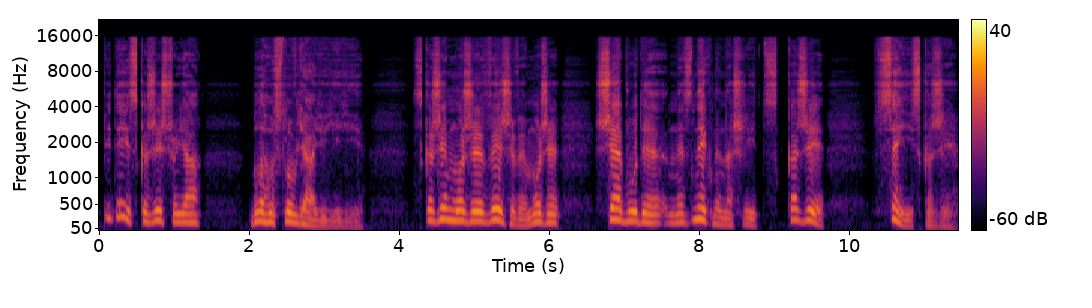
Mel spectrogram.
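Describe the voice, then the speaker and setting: A grieving old peasant man from a storybook, voiced by a man reading aloud, resigned and tender. He speaks haltingly, with lively rises and falls in pitch. The sound is close and dry. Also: dry recording.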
